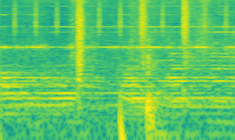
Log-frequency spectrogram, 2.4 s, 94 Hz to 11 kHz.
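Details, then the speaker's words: Rywire Honda Civic, key-on after long storage with battery reconnected, coolant reading 66: steady high-pitched whine over low hum with soft clunks from drive-by-wire throttle motor getting power; normal. "So if you guys can hear that noise, it's actually my drive-by-wire motor. It's making a whining sound. It's just getting power."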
